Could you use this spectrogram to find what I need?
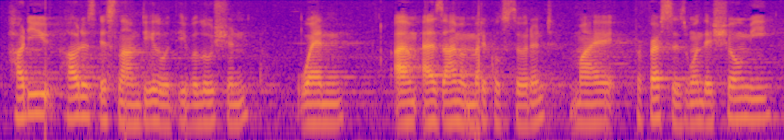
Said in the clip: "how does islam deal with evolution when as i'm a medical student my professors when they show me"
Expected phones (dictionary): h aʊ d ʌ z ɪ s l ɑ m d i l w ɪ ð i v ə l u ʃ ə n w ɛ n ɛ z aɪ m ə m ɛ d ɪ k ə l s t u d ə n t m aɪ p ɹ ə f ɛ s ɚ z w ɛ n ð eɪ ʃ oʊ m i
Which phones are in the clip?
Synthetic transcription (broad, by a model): h aʊ d ʌ z ɪ s l ɑ m d i l w ɪ ð i v ə l u ʃ ə n w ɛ n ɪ z aɪ m ə m ɛ d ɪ k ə l s t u d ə n t m aɪ p ɹ ə f ɛ s ɚ z w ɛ n ð eɪ ʃ oʊ m i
